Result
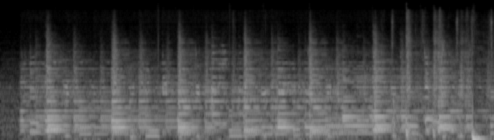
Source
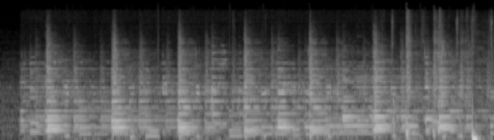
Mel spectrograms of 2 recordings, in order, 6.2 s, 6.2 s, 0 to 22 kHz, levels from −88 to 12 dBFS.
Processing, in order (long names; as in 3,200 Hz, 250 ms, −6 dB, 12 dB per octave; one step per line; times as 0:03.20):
mains-hum notches 60/120 Hz
in parallel at −2 dB: downward compressor, threshold −23 dBFS, peak gain reduction 13.5 dB
on the sum: level −8.5 dB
